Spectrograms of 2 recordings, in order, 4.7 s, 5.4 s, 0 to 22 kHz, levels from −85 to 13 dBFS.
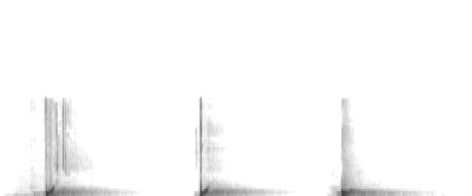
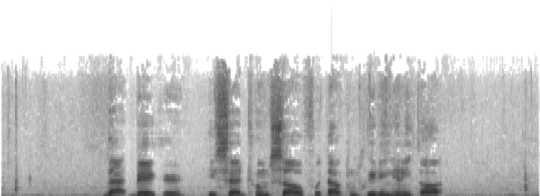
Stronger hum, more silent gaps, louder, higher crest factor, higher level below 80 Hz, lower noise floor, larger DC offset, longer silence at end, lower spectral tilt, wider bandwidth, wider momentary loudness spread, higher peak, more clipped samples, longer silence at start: neither; first, 1.74-1.85 s vs none; second, -27 LUFS vs -15 LUFS; first, 28 dB vs 16 dB; second, -48 dBFS vs -42 dBFS; first, -84 dBFS vs -39 dBFS; neither; first, 1.05 s vs 0 s; first, -6.5 dB/octave vs -4.5 dB/octave; second, 11.5 kHz vs 16 kHz; about the same, 20 LU vs 19 LU; second, -4 dBFS vs 0 dBFS; neither; first, 0.45 s vs 0.05 s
